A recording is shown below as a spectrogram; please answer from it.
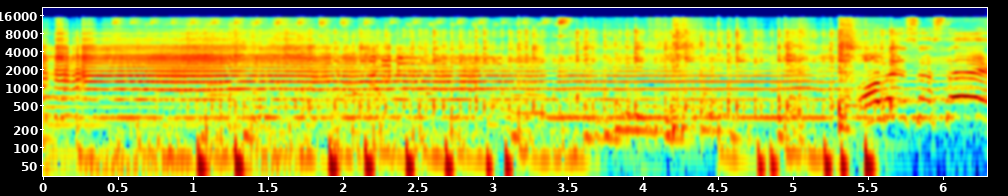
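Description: Brass band music: a brass instrument holds one long steady note over an even drum beat, followed by a few quick rising-and-falling swoops near the end.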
